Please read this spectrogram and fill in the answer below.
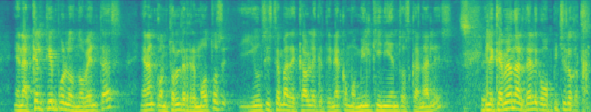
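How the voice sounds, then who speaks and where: Against noticeable background noise, a man with a fairly high pitch talks at a very fast pace with hardly any pauses, very even loudness and ordinary pitch variation. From Mexico, Ciudad Satélite (Mexico City area). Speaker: stand-up comedian. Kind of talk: casual chat.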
